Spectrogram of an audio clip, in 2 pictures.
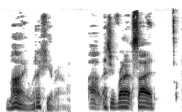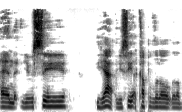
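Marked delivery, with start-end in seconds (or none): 0.1-1.4 dry, drawn-out, put-on character voice. Voicing Gallo remarking as a player runs outside: dry Gallo voice. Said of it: "Gallo dryly say".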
